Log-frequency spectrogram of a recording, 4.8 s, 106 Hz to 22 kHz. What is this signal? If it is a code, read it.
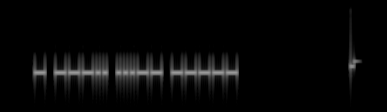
Morse code, heard as a keyed tone, about 28 wpm, 700 Hz. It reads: T830
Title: Numbers - Contest Style - 4-Digit 28wpm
